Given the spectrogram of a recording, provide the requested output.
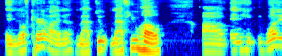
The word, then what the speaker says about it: Hoh: yeah yeah and um your last name is pronounced ho right yeah yeah yeah catch you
